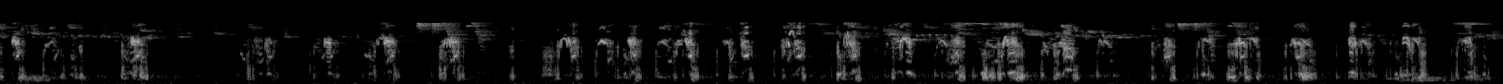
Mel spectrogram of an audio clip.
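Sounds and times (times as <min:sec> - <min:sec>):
birds calling raspy notes: 0:00.0 - 0:15.0.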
